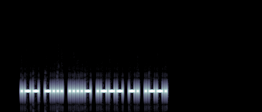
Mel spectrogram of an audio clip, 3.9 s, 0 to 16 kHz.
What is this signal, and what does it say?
Morse code, heard as a keyed tone, about 40 wpm, 700 Hz. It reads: WB4JNP
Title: USA Call Signs - 6 Characters - Repeated 3x - 40wpm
